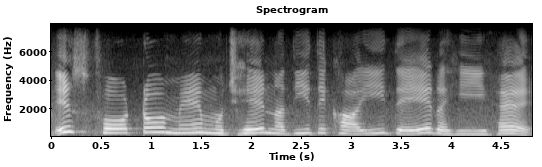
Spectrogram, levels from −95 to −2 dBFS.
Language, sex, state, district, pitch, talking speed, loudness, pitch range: Hindi, female, Madhya Pradesh, Katni, 265 Hz, 110 wpm, -17 LUFS, 240-295 Hz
